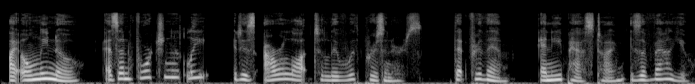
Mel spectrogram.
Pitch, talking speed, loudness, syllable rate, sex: 210 Hz, 165 wpm, -19 LUFS, 5.9 syllables/s, female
